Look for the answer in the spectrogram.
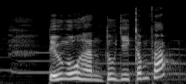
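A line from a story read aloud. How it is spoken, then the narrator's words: Panicked shriek. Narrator (Vietnamese): giống như là thấy quỷ, hoảng hốt thất thanh kêu lên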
